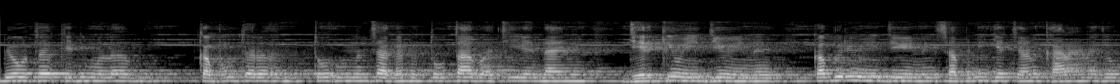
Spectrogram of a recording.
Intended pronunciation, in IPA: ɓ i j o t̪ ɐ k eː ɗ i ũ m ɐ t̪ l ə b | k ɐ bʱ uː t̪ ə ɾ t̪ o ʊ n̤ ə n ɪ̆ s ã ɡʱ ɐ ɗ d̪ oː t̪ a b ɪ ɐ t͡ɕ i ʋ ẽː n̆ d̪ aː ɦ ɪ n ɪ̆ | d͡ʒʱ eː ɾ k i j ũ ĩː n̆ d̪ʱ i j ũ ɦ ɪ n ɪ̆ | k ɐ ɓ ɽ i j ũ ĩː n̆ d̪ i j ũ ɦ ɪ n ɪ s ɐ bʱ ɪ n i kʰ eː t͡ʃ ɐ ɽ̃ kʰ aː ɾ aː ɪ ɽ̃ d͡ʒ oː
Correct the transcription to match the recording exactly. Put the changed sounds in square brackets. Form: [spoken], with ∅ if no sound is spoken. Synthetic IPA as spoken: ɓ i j o t̪ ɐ k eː ɗ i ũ m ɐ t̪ l ə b | k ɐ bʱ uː t̪ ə ɾ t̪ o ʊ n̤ ə n ɪ̆ s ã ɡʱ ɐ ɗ [t̪] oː t̪ a b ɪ ɐ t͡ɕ i ʋ ẽː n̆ d̪ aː ɦ ɪ n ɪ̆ | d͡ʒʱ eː ɾ k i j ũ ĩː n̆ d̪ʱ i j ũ ɦ ɪ n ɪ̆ | k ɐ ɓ [ɾ] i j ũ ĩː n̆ d̪ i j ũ ɦ ɪ n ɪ s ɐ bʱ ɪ n i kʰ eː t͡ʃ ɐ ɽ̃ kʰ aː ɾ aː ɪ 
